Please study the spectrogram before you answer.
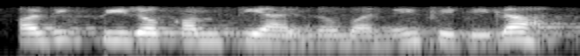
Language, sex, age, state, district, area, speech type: Nepali, female, 18-30, West Bengal, Kalimpong, rural, conversation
